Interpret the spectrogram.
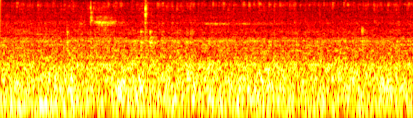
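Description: Steady low rumble of a car's engine and running noise, heard from inside the cabin as the car creeps forward in slow traffic.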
